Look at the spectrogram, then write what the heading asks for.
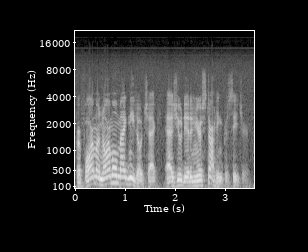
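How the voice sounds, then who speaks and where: An American man reading scripted 1950s military training-film narration in a formal, measured, instructional manner. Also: mid-range voice, very animated, dry recording. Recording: dull, band-limited 1950s film soundtrack.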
